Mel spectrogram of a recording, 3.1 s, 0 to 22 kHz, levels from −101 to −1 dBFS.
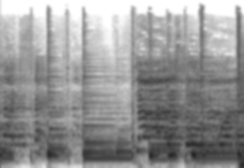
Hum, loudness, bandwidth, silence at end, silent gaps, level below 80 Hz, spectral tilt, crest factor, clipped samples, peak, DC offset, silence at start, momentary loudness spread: none; -19 LUFS; over 20 kHz; 0 s; none; -54 dBFS; -4 dB/octave; 16 dB; under 0.1%; -4 dBFS; under 0.1%; 0 s; 10 LU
